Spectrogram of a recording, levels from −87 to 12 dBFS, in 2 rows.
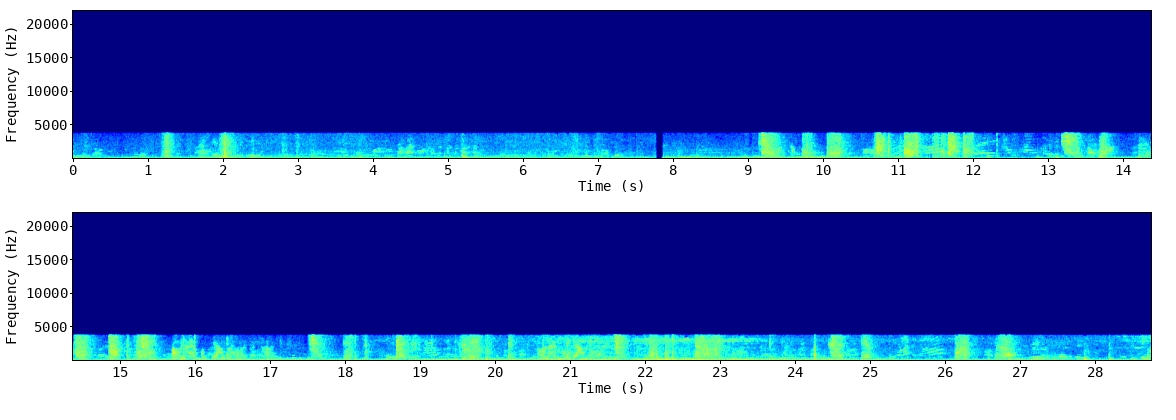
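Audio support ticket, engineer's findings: No faults found on listening through the recording. Nothing in the signal points to a problem in any component along the path.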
